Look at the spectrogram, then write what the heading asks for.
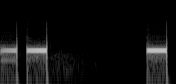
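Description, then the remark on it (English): A telephone ringback tone of an outgoing call placed by radio hosts to a listener: a steady electronic purr in pairs of short bursts, each pair followed by a longer silence, clear and fairly loud with no voices. “Answer the phone.”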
